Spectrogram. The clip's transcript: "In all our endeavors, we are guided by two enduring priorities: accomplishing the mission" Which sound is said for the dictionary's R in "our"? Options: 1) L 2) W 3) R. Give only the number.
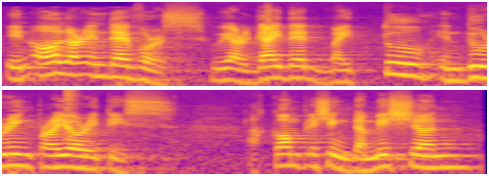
2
